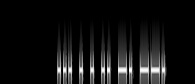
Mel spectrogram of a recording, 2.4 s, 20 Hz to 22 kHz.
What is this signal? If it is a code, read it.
Morse code, heard as a keyed tone, about 34 wpm, 700 Hz. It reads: SEEING
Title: ING Suffix - Top 100 Words with Base Words 35wpm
